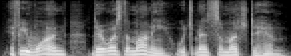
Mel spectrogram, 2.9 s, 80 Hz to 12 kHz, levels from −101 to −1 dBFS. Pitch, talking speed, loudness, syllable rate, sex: 130 Hz, 265 wpm, -18 LUFS, 5.8 syllables/s, male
